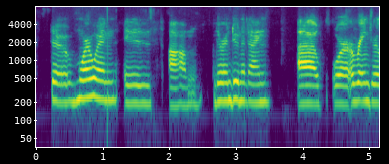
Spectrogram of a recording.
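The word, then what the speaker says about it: Dúnedain: Dunedain. Dunedain. Yes. Okay, I keep trying to put like extra syllables in there. Dunedain. No And- extra syllables, just extra diacritics.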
